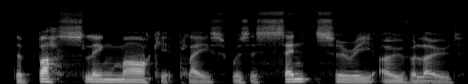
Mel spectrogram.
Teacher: you start to notice the stress on the first syllable of bustling and the way sensory flows into overload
